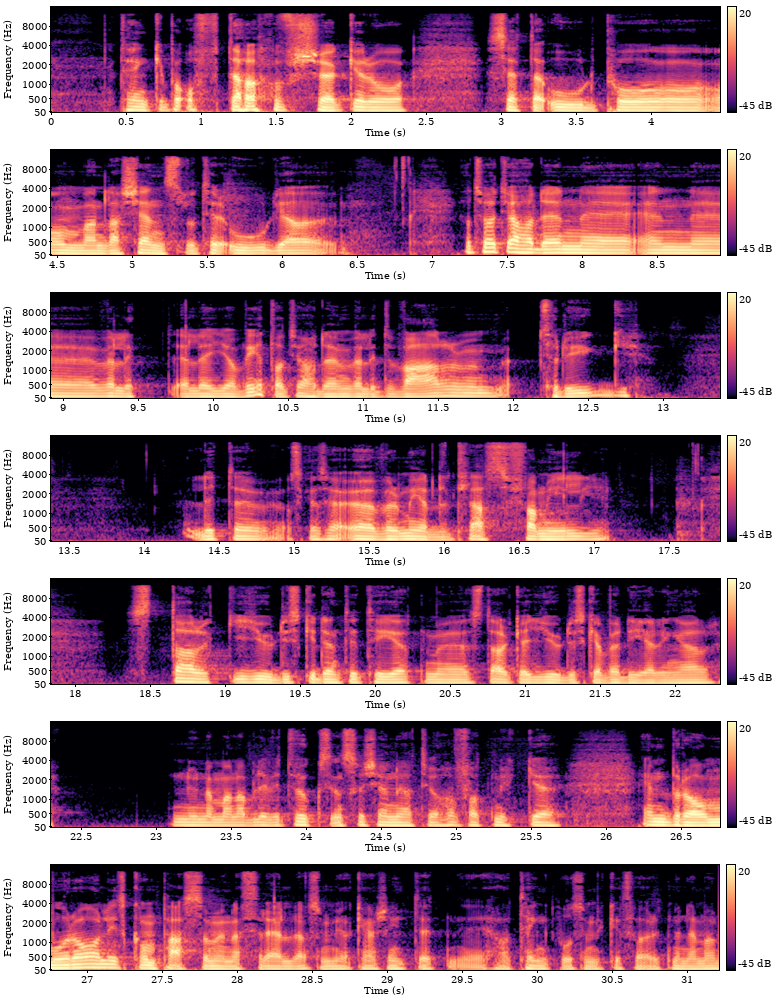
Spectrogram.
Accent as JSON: {"language": "Swedish", "town": "Gothenburg", "region": "Västra Götaland County", "country": "Sweden", "said": "Så kan jag alltid liksom säga att jag är från Göteborg, så att jag vet inte riktigt vart jag ska."}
